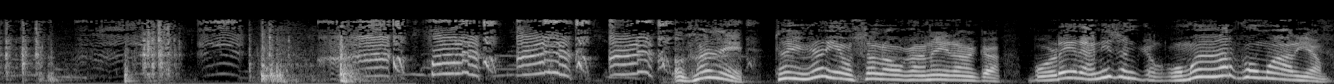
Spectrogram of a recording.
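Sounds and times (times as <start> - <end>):
baby crying in a room: 0.7 - 2.6, 3.2 - 7.6
speech: 6.8 - 13.3.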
